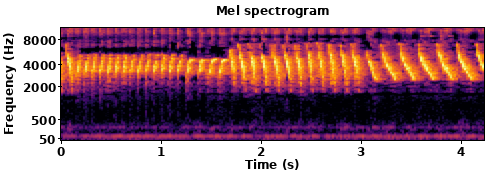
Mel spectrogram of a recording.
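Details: Canary of the starblue type in full song: quick series of sharp down-slurred chirps, then rapid rolling trills with falling notes repeated about three times per second, continuous and loud, with a low background hum.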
